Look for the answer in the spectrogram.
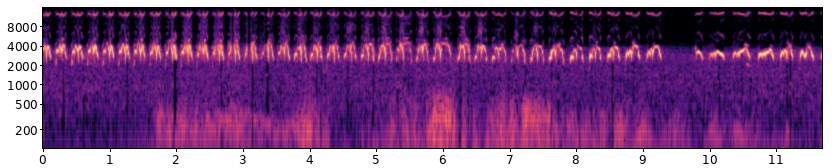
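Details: A long bout of shrill whistled chirps from an osprey at the Hellgate nest in June 2018, as a big fish is delivered. The notes are rapid and continuous, with a short gap near the end, and faint low rustling is heard underneath.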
